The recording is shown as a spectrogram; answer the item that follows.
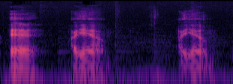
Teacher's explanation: there's going to be a small y linking the diphthong I and the a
